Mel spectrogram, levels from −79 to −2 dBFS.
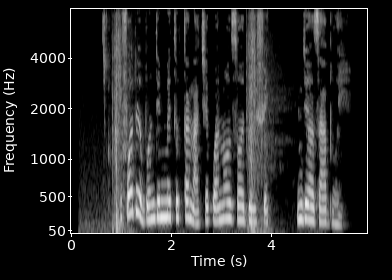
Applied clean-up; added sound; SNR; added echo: classical method log-MMSE.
